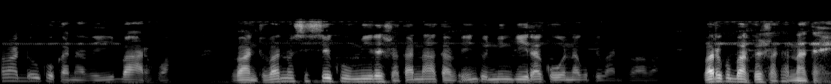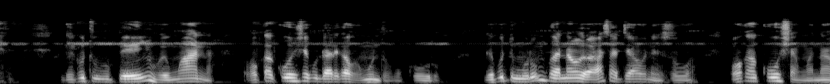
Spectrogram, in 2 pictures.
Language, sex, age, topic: Ndau, female, 36-49, health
